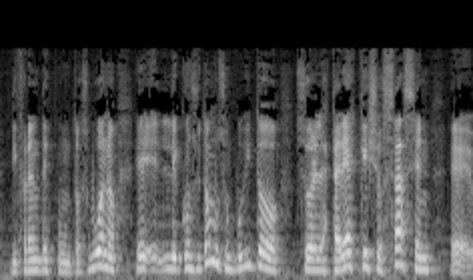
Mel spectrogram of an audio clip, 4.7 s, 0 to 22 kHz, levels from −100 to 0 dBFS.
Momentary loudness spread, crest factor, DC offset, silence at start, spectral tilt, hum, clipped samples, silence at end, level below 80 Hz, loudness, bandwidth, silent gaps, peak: 6 LU; 18 dB; under 0.1%; 0.1 s; -6 dB/octave; none; under 0.1%; 0 s; -52 dBFS; -22 LUFS; 11 kHz; none; -4 dBFS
